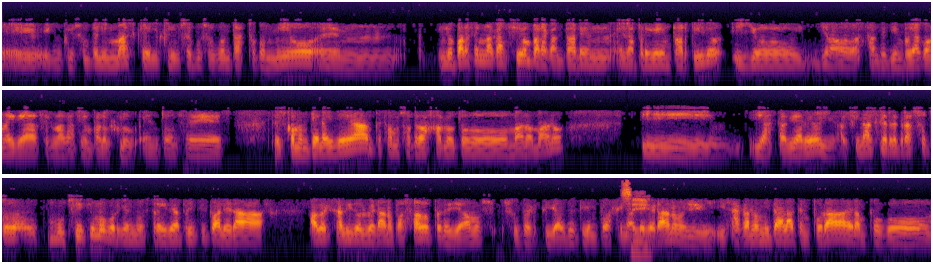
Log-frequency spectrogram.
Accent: Gijón, Asturias, Spain; also born or lived in Mieres; yo soy adoptado aquí en Gijón, por así decirlo. Sí. Mis padres no son de aquí, pero según nací yo en Mieres, ahí en Río Turbio, se mudaron a Gijón para que tuviera yo aquí una vida con más facilidades

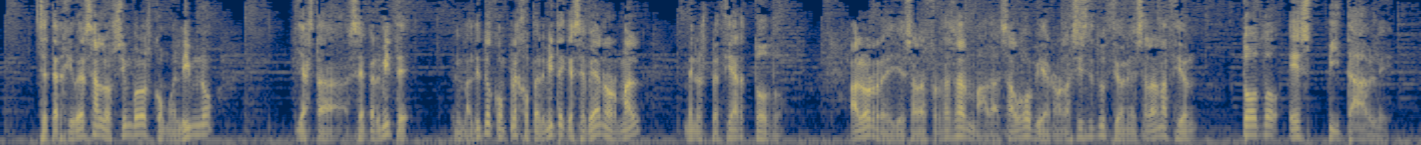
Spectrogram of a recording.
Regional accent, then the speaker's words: Spain; si cumpliera los mismos siglos que nosotros siendo españoles

